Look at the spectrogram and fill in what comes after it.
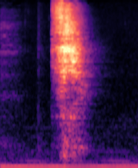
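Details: Sneezing while sitting: a single sharp, hissing burst of air against quiet room noise.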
